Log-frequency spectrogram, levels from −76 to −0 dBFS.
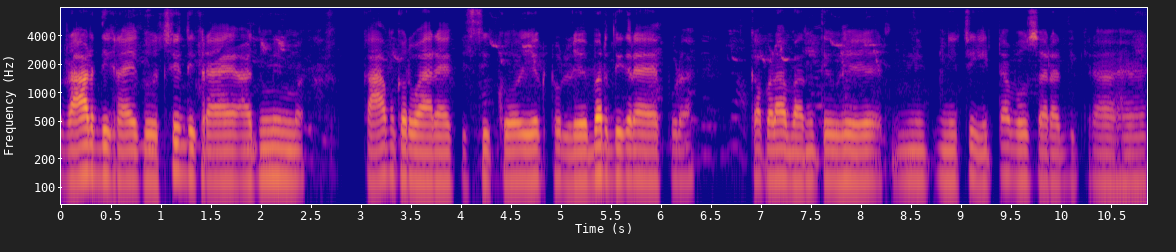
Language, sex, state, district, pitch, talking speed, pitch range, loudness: Hindi, male, Chhattisgarh, Balrampur, 120 Hz, 175 wpm, 115-125 Hz, -28 LUFS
